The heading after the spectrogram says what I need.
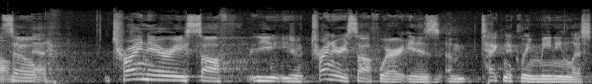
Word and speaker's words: Trinary: It's TRINARY, trinary, like 3 naries. All right, so trinary software is a technically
